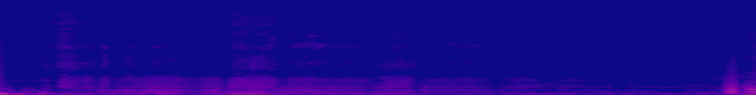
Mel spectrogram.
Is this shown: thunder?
no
